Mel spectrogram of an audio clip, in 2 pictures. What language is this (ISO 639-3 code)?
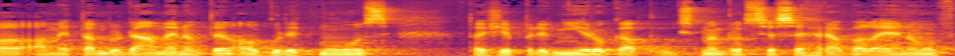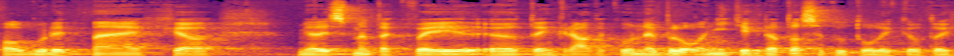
ces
